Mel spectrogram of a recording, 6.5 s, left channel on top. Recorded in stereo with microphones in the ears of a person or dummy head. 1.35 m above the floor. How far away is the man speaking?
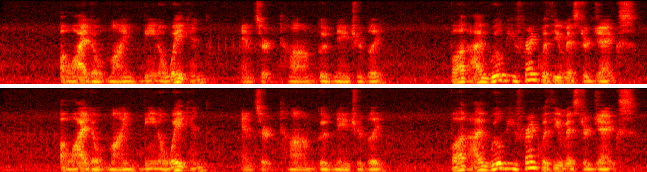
About 1.1 m.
